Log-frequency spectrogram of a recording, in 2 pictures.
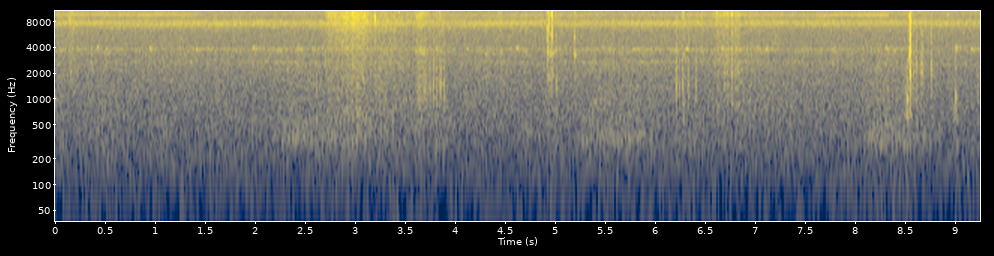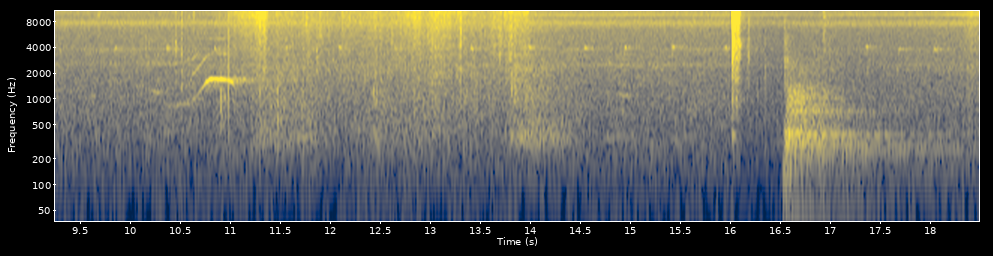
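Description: Outdoor field ambience with a steady high insect drone and soft handling rustles. Near the end comes a single sharp snap, followed by gusty wind rumble on the microphone.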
